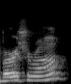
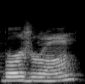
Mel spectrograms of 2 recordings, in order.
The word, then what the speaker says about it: Bergeron: berson so it's F berson the number two okay just a second now people don't know your French and they don't know that's a soft G so spell your last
